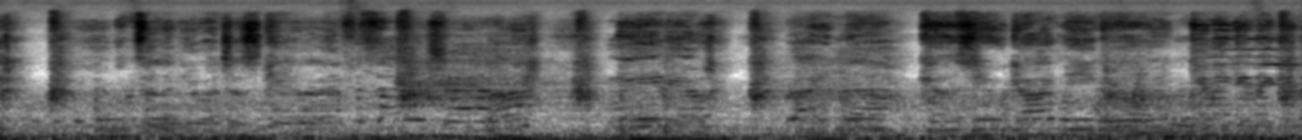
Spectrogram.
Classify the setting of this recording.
car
